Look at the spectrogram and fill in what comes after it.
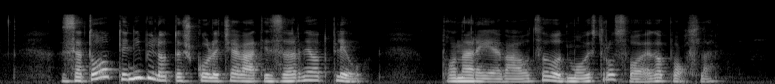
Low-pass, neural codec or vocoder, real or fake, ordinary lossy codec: none; none; real; none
